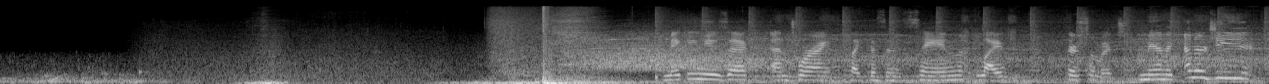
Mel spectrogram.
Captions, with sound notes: (crowd cheering) Making music and touring like this insane life. There's so much manic energy.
